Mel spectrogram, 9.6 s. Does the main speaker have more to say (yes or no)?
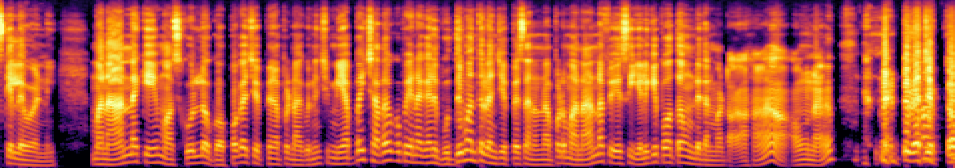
no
